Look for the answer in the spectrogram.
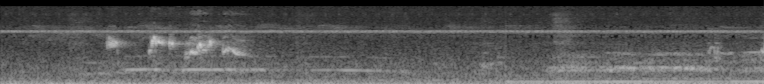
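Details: Red-whiskered bulbul singing: one short burst of quick, warbled whistled notes early on, then mostly quiet with a faint later note; a steady thin high whine and a low hum run throughout.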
